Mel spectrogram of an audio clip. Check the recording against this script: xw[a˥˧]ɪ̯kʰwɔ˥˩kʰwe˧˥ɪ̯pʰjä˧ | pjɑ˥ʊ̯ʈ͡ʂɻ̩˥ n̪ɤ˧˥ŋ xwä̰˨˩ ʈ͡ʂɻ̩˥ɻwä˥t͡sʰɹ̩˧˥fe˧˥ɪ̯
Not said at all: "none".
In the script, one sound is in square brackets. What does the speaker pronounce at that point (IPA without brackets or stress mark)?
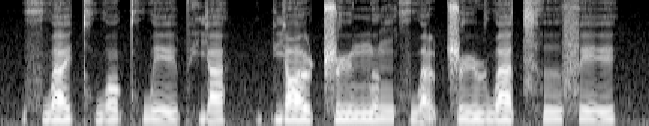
a˥˧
